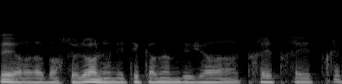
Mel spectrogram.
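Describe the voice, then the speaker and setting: A man speaks at a moderate pace in a very deep, low voice with a dark, mellow tone. His delivery is monotone and somewhat breathy, over a quiet background. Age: 80s+. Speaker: former football club president. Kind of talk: interview answer.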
